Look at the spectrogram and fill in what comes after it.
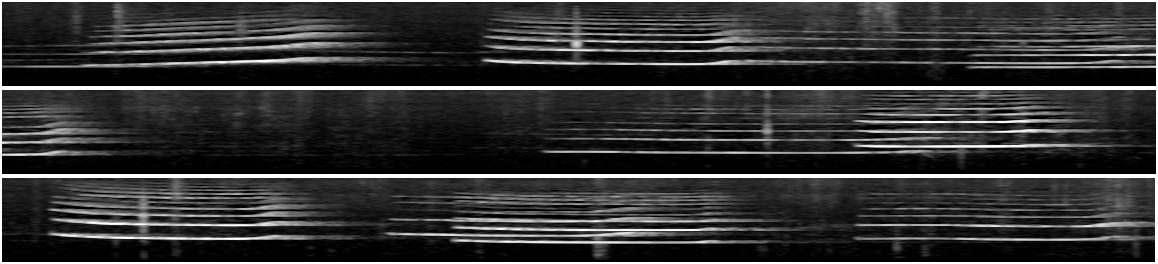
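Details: Indri (Indri indri) at Andasibe, nearby, gives loud, siren-like wailing howls, long sustained tones that swoop and bend in pitch.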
